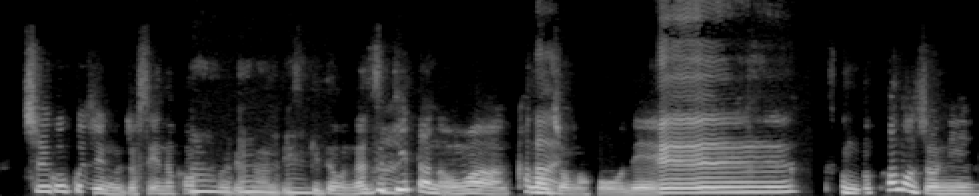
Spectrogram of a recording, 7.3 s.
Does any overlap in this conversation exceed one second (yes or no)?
yes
